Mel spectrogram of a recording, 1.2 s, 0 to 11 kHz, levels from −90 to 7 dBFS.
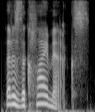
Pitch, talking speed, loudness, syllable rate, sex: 210 Hz, 200 wpm, -18 LUFS, 5.0 syllables/s, female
